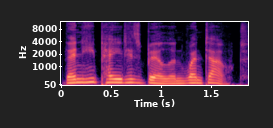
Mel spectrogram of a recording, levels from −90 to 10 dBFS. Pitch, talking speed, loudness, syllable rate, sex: 150 Hz, 255 wpm, -16 LUFS, 4.5 syllables/s, male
